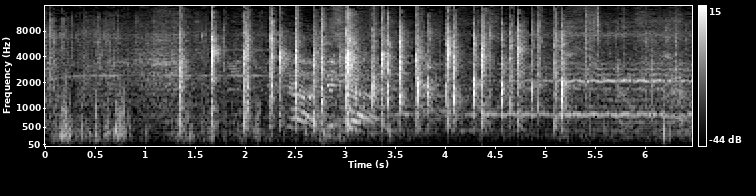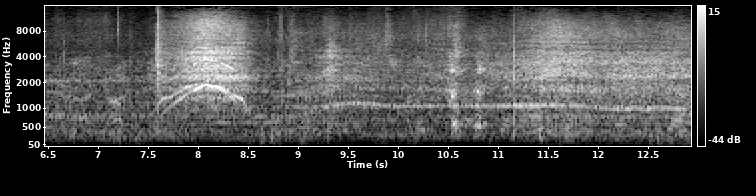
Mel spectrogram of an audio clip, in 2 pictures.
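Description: Electric ducted fans of a large radio-controlled trijet airliner model whining while it taxis, the pitch stepping and sliding with the throttle, with a brief rush of air about eight seconds in. A quick run of sharp clicks comes in the first few seconds.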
